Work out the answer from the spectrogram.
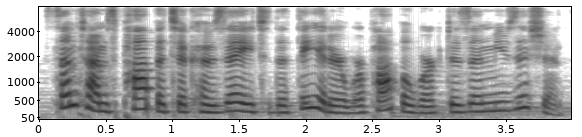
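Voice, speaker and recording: A woman reads a children's story aloud like a classroom teacher. Her voice sits at a medium pitch, with expressive emphasis and careful phrasing. Soft plucked guitar plays behind her. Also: brisk. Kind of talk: expressive read-aloud of a children's picture book. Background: plucked guitar music.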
